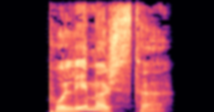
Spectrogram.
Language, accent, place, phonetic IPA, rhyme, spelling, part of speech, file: German, Germany, Berlin, [poˈleːmɪʃstə], -eːmɪʃstə, polemischste, adjective, De-polemischste.ogg
- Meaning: inflection of polemisch: 1. strong/mixed nominative/accusative feminine singular superlative degree 2. strong nominative/accusative plural superlative degree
